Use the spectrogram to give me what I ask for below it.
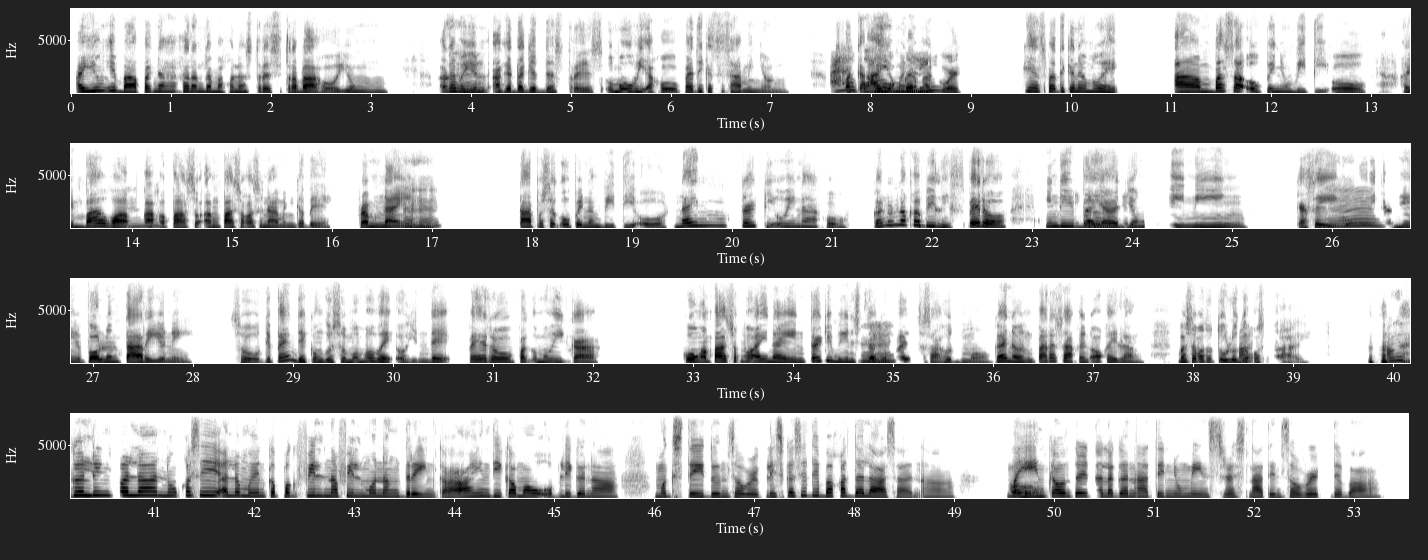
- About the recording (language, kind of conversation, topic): Filipino, unstructured, Ano ang ginagawa mo kapag nakakaramdam ka ng matinding pagkapagod o pag-aalala?
- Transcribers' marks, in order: other background noise; chuckle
